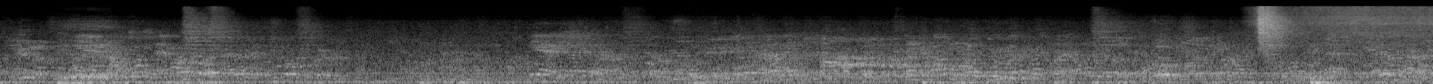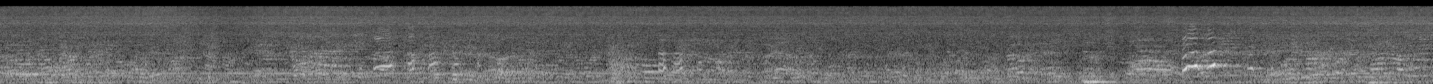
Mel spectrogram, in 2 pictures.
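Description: A drummer pounds drums and crashes cymbals.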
